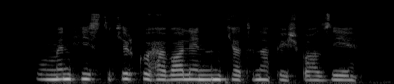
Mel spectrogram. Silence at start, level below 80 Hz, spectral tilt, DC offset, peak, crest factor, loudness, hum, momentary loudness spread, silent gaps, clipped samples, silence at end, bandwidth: 0.35 s; -64 dBFS; -6 dB/octave; under 0.1%; -18 dBFS; 14 dB; -33 LUFS; none; 11 LU; none; under 0.1%; 0.4 s; 11.5 kHz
